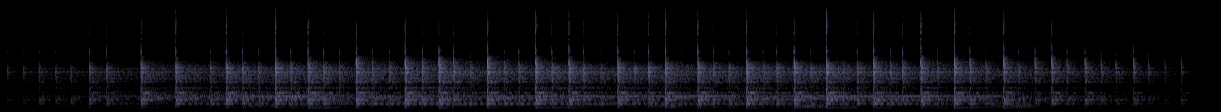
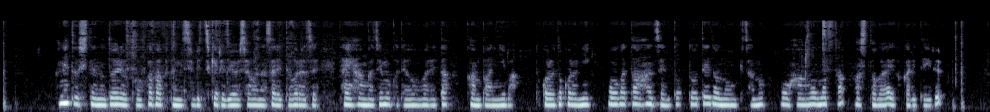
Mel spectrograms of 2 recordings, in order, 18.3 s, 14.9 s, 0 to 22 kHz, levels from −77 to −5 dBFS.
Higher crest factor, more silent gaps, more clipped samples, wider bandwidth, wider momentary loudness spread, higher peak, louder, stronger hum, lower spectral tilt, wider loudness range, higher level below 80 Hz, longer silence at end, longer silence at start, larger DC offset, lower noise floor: first, 30 dB vs 18 dB; neither; neither; first, 16.5 kHz vs 11.5 kHz; first, 13 LU vs 9 LU; second, -18 dBFS vs -4 dBFS; second, -47 LUFS vs -22 LUFS; neither; second, -1.5 dB/octave vs -6.5 dB/octave; about the same, 5 LU vs 3 LU; second, under -90 dBFS vs -58 dBFS; about the same, 0.4 s vs 0.4 s; about the same, 0 s vs 0.05 s; neither; first, -74 dBFS vs -61 dBFS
